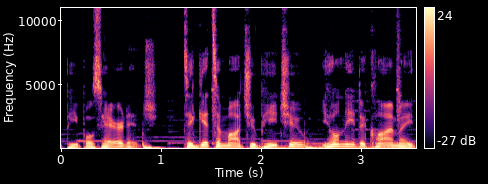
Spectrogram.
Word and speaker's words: Machu Picchu: that as well four Machu Picchu Peru when a place rhymes with picture you can almost bet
